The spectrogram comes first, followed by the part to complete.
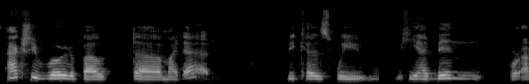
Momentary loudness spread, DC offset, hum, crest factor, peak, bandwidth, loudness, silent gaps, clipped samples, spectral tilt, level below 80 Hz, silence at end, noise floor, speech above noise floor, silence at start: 18 LU; under 0.1%; none; 20 dB; -12 dBFS; 13.5 kHz; -31 LUFS; none; under 0.1%; -3 dB/octave; -86 dBFS; 0 s; -78 dBFS; 47 dB; 0.05 s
